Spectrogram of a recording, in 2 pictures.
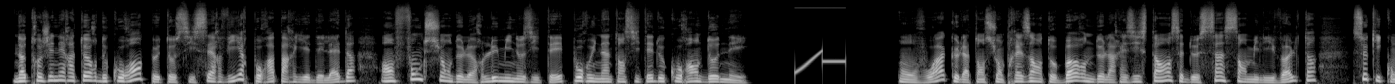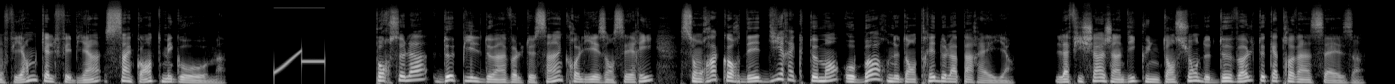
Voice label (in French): voix off; elektortv; current source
